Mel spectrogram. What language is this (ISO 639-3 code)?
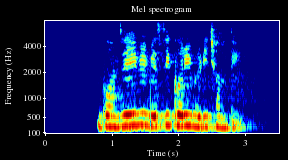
ori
